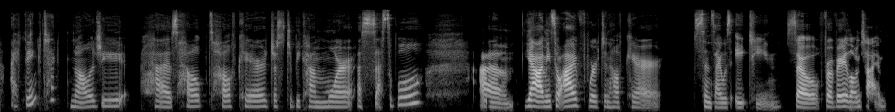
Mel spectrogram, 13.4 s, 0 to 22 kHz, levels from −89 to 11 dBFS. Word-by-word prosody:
I - - -9
think 280 - -8
technology 205 - -8 0.2
has 180 -1 -4
helped 200 +1 -7
health 200 0 -7
care 195 0 -8
just 205 0 -9
to - - -8
become 190 -2 -7
more 180 0 -2
assessable. 270 +8 -2 1.0
Um, 165 -4 -2 0.2
yeah, 210 0 +10
I 185 - +12
mean, 190 +1 -3
so 190 - +2
I've 215 +3 +8
worked 195 -1 -5
in 195 - -12
health 180 0 -8
care 175 -3 -5 0.5
since 180 -3 -4
I 165 -1 -2
was 165 0 -2
18, 165 +2 -8
so 160 -1 +4
for - - +1
a - - -5
very 195 +1 +5
long 180 0 -2
time. 200 +1 -2
195 Hz, 145 wpm, -23 LUFS, 180-205 Hz, 1.0 s, I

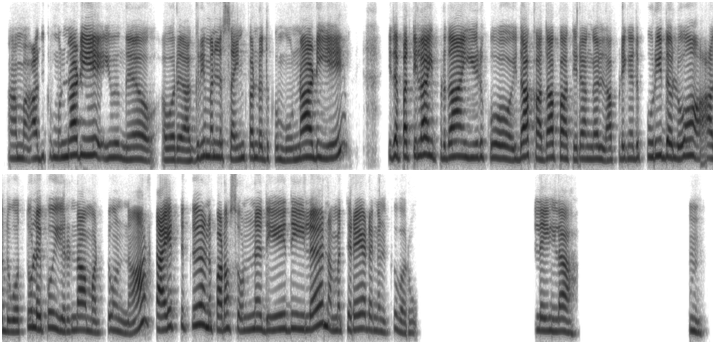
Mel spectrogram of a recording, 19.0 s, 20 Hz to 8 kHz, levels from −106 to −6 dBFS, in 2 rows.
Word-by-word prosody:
ஆமா. 230 -1 -5
அதுக்கு 250 +2 -8
முன்னாடியே 285 +3 +4 0.2
இவங்க 245 -4 -5 0.6
ஒரு 205 -1 -3
அக்ரீமெண்ட்ல 255 +4 -2
சைன் 220 +3 -1
பண்ணுறதுக்கு 230 -2 -4
முன்னாடியே 240 +2 +3 0.7
இதப்பத்தில்லாம், 275 +2 +5
"இப்படிதான் 255 +3 +3 0.2
இருக்கும். 245 -2 -3
இதான் 265 +5 +3
கதாபாத்திரங்கள்." 225 -1 0
அப்படீங்கிறது 225 +2 -5
புரிதலும், 260 0 +1 0.2
அது 225 -2 -3
ஒத்துழைப்பும் 255 +4 -2
இருந்தா 235 +3 -1
மட்டும் 210 +3 -9
தான், 355 - +2 0.2
டயத்துக்கு 295 +5 +4
அந்த 280 -3 -1
படம் 255 +2 0
சொன்ன 245 +2 -2
தேதியில 250 +1 +1 0.2
நம்ம 230 -2 -5
திரையரங்குக்கு 240 -3 -1
வரும். 190 +1 -13 1.6
இல்லைங்களா? 225 -2 -1 1.6
ம். 205 -4 -7
240 Hz, 100 wpm, -22 LUFS, 225-260 Hz, 1.6 s, இதப்பத்தில்லாம்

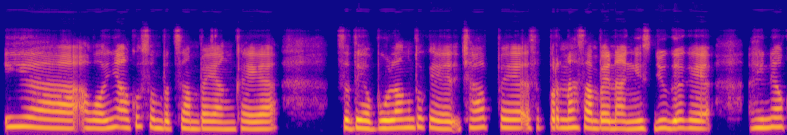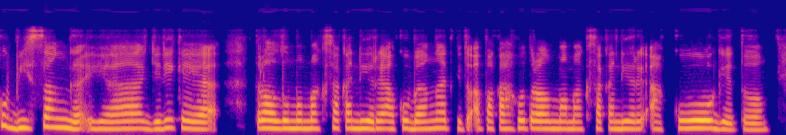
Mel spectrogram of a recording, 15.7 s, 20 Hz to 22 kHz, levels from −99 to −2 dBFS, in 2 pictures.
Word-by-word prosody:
Iya, 280 0 +1 0.5
awalnya 235 +2 0
aku 285 - -6
sempet 230 -4 -1
sampai 220 -2 -1
yang 205 -1 -3
kayak 210 0 -2 0.5
setiap 235 -2 +3
pulang 235 +1 +5
tuh 265 - -2
kayak 220 -3 0
capek, 250 -1 -1
se 255 - -12
pernah 250 0 +1
sampai 235 -3 +1
nangis 220 +1 0
juga 230 0 +2
kayak, 225 -2 0 0.4
"Ah, - - -4
ini 250 +2 +1
aku 270 +3 -1 0.2
bisa 245 +4 +1
nggak, 220 -4 +2 0.2
ya?", 215 +1 0
jadi 210 +3 -2
kayak 215 -4 0 0.4
terlalu 230 -1 +4 0.2
memaksakan 225 0 -2
diri 220 0 +3
aku 220 +1 -1
banget, 220 +2 0
gitu. 210 -4 -8
"Apakah 215 -1 -4
aku 230 - +2
terlalu 215 -1 +1
memaksakan 210 0 -4
diri 215 0 -1
aku?", 230 +3 +4
gitu. 190 -2 -4
225 Hz, 150 wpm, -22 LUFS, 215-240 Hz, 0.5 s, pulang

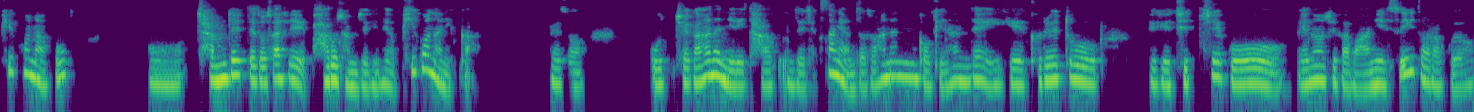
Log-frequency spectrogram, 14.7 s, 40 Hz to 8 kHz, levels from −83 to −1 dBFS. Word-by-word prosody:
피곤하고 225 - -1 0.8
어 75 -1 -3 0.2
잠들 195 +6 +5
때도 170 -1 +2
사실 190 -3 +2
바로 180 +1 +4
잠들기는 140 -2 -2
해요 140 -4 -4
피곤하니까. 260 - 0 0.8
그래서 140 -5 -5 0.7
어 150 - -1 0.2
제가 165 +1 +2
하는 220 -6 +5
일이 140 -1 +1
다 140 0 -1
인제 140 -4 -4
책상에 240 - +1
앉아서 130 0 -3
하는 200 +2 +1
거기는 140 -2 -3
한데 175 -1 0
이게 150 +1 -1
그래도 175 -2 +1 0.5
되게 150 -2 -2
지치고 155 - +1
에너지가 160 -1 +1
많이 135 +4 0
쓰이더라고요. 145 - -1
155 Hz, 295 characters per minute, -24 LUFS, 140-185 Hz, 0.8 s, 잠들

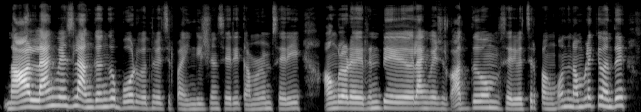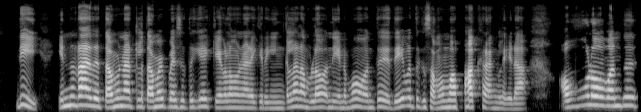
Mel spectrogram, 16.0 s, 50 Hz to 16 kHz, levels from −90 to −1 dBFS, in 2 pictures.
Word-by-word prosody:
4 220 +5 +10
லாங்குவேஜ்ல 265 +2 +3
அங்க 215 +1 -5
அங்க 235 +2 -4
போர்டு 205 0 -4
வந்து 180 +1 -10
வச்சிருப்பா, 175 -1 -11
இங்கிலீஷ்லயும் 165 +2 -12
சரி, 170 0 -7
தமிழும் 165 +4 -10
சரி, 170 +2 -6 0.4
அவுங்களோடய 185 0 0
2 195 +2 -6 0.4
லாங்குவேஜ் 180 -1 -2
இருக்கும். 165 0 -4
அதுவும் 200 +3 -5
சரி 165 -2 -5
வச்சிருப்பாங்கம்போது, 180 +4 -8
நம்பளுக்கே 255 +4 -5
வந்து, 245 +3 -2 0.5
"டேய் 250 -11 +1 0.4
என்னடா 285 +2 +6
இது 250 -2 +3
தமிழ்நாட்டுல 245 +2 +3
தமிழ் 240 +3 +2
பேசுறதுக்கே 220 +1 -3
கேவலமா 205 +1 -1
நெனைக்கிறீங்க. 190 -1 -5
இங்கலாம் 225 +6 -1
நம்பலாம் 215 0 0
வந்து 205 -1 -6
என்னமோ 200 +5 -4
வந்து 210 +3 -6 0.2
தெய்வத்துக்கு 240 -1 -3
சமமா 210 +4 +2
பாக்குறாங்களேடா" 185 -6 +1 0.6
அவ்ளோ 285 +6 +3 0.2
வந்து 265 +1 0
205 Hz, 140 wpm, -23 LUFS, 180-235 Hz, 0.6 s, 4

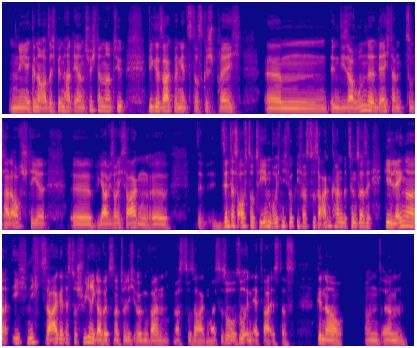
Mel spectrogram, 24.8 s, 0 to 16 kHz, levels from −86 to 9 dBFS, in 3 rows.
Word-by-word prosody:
Ne. 110 -1 0
Genau. 125 -4 +1
Also, 110 +2 -1
ich 120 - -8
bin 130 -2 -1
halt 120 -2 -1
eher 115 - 0
'n 115 - -3
schüchterner 135 0 -3
Typ. 140 -1 -3 0.4
Wie 125 - 0
gesagt, 125 -1 +6
wenn 120 -2 -1
jetzt 115 - -5
das - - -7
Gespräch, 115 0 -3 0.5
ähm, 105 -2 0
in 110 0 -2
dieser 115 +1 +3
Runde, 135 +7 +2
in 120 - -2
der 120 0 +3
ich 130 0 -5
dann 115 -2 -7
zum 115 0 -8
Teil 110 - +2
auch 130 - +2
stehe, 115 -4 -5 0.5
äh, 105 -1 +2 0.2
ja, 115 0 +6
wie - - -8
soll 115 +1 -3
ich 120 - -9
sagen, 115 -5 +2
äh, 105 0 0 0.6
di 80 +4 -16
sind 140 +4 +3
das 160 -4 +1
oft 140 +1 +4
so 140 - +1
Themen, 135 +2 +1
wo 125 - -3
ich 135 - -5
nicht 140 -1 -5
wirklich 140 +1 -4
was 130 0 -4
zu 135 - -7
sagen 130 +2 0
kann 140 -2 -2
beziehungsweise, 130 0 -1 0.3
je 130 - +5
länger 135 +3 +5
ich 135 +1 -5
nichts 145 +3 -3
sage 130 -1 +6
desto 125 +2 -8
schwieriger 135 -5 +3
wird's 105 0 0
natürlich 105 -1 -6
irgendwann 100 -1 -2
was - - -9
zu - - -13
sagen. 95 -1 -3
Weißt 100 - -6
du? 105 - -9
So 115 -3 -3
so 130 +4 -1
in 105 - -3
etwa 105 - -1
ist 95 -3 -10
das. 85 -1 -13 0.4
Genau. 105 -6 +2 0.4
Und 105 -1 -6
ähm, 105 -3 -3
115 Hz, 180 wpm, -23 LUFS, 105-130 Hz, 0.6 s, gesagt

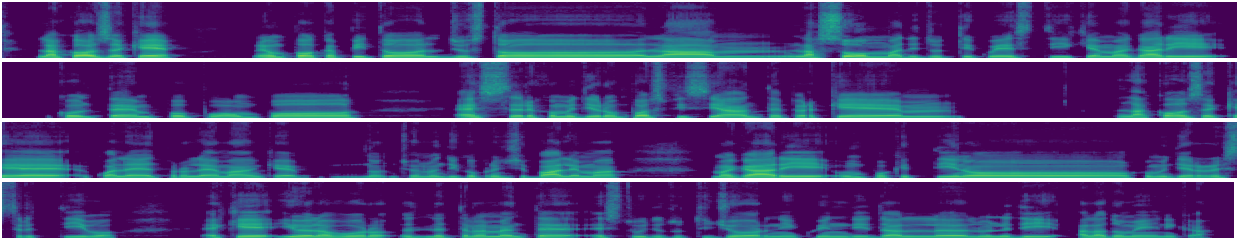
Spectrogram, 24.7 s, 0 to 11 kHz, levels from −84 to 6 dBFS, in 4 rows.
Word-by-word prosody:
La 175 0 +2
cosa 195 0 +6
che 170 -4 +4 0.3
è - - -10
un 160 0 +2
po' 170 0 +5
capito 165 -1 +2
il 150 -1 0
giusto 155 -1 +2
la 150 -1 +4
mhmm, 140 -2 -8
la 155 0 +2
somma 170 -2 +4
di 150 - -6
tutti 160 0 -7
questi, 160 +1 -3
che 165 - -1
magari 155 - +1 0.3
col 165 -1 -1
tempo, 160 -1 -1
può 155 -1 -3
un 150 0 -4
po' 150 -1 +1 0.4
essere, 170 0 0
come 170 -1 -1
dire, 160 0 0
un 155 - -2
po' 185 - +3
asfissiante, 155 -5 -1
perché, 140 0 +1
mhmm, 140 -1 -5 0.8
la 150 0 -1
cosa 170 0 +1
è - - -3
che 145 -2 +3
qual 145 0 -1
è 140 - +2
il 135 -1 -3
problema, 135 -2 -3
anche, 135 -1 -4
mhmm, 145 - -11
cioè 160 - -7
non 150 0 -4
dico 155 +1 -5
principale, 145 -2 0
ma 130 -1 -3 0.4
magari 145 -1 +4
un 145 0 -5
pochettino, 135 -2 +1
come 145 -1 -4
dire, 140 -1 -3
restrittivo, 140 -3 -6 0.3
è 140 - -5
che 155 -1 +4
io 175 0 +3
lavoro 155 -1 +1
l 155 - -4
letteralmente 165 -1 -1
e - - -6
studio 165 +1 -6
tutti 145 0 -14
i - - -15
giorni, 130 -1 -2
quindi 145 -2 -5
dal 140 0 0
lunedì 155 +5 -2
alla 140 -1 -1
domenica. 125 -3 -6
150 Hz, 165 wpm, -20 LUFS, 140-160 Hz, 0.8 s, cosa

